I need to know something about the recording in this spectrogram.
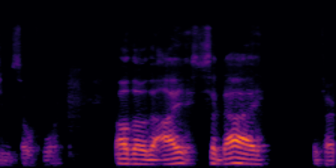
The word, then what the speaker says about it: Aes Sedai: Although the Aes Sedai, if I pronounce that correctly.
